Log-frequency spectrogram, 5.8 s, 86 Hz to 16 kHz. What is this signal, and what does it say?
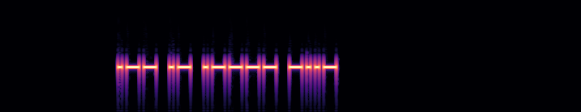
Morse code, heard as a keyed tone, about 28 wpm, 700 Hz. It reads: WA1X
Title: USA Call Signs - 4 Characters - Repeated 2x - 28wpm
